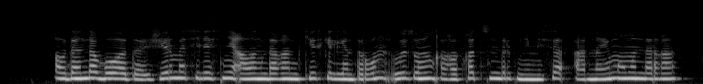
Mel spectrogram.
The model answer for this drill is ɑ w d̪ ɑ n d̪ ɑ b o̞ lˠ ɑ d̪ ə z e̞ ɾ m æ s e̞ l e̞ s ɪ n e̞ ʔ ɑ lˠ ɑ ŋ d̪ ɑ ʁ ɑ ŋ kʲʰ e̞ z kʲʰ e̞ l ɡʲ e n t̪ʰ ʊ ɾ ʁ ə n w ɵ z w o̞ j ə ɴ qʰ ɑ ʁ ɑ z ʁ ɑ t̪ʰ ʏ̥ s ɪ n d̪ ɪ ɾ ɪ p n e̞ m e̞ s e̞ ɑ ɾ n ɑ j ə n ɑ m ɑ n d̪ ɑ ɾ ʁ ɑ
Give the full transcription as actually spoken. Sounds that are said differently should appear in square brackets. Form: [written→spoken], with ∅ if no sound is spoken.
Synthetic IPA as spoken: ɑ w d̪ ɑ n d̪ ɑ b o̞ lˠ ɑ d̪ ə [z→ʒ] e̞ ɾ m æ s e̞ l e̞ s ɪ n e̞ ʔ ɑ lˠ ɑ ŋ d̪ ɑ ʁ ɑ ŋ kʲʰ e̞ z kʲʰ e̞ l ɡʲ e n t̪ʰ ʊ ɾ ʁ ə n w ɵ z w o̞ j ə ɴ qʰ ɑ ʁ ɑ z ʁ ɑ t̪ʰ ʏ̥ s ɪ n d̪ ɪ ɾ ɪ p n e̞ m e̞ s e̞ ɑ ɾ n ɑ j ə [n→m] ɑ m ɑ n d̪ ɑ ɾ ʁ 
